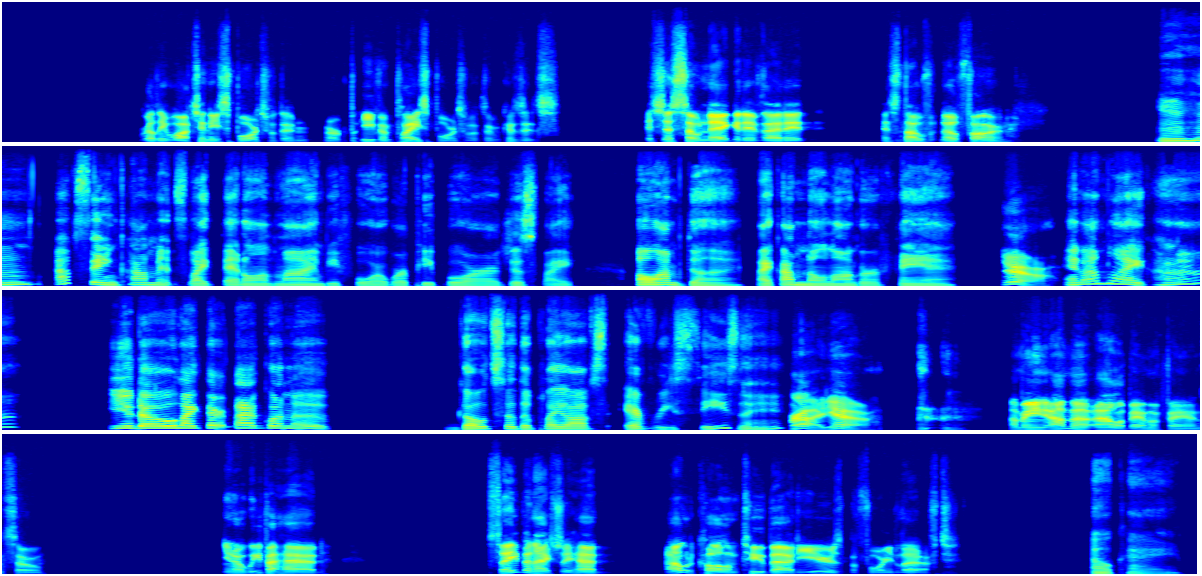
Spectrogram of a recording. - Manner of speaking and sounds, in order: throat clearing
- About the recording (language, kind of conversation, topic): English, unstructured, How do you balance being a supportive fan and a critical observer when your team is struggling?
